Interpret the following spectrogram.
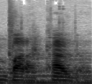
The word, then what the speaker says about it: Baracaldo: So you go ahead and tell us your name, how it's supposed to be pronounced. Okay, Baracaldo. There we go. You said Perfect. it right. You said it right.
